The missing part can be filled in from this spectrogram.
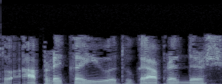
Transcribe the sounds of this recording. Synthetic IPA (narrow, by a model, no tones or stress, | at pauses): t̪o̰a̰pɽ̃ekəɦjũɦət̪ũkeapɽ̃ed̪əɾʃ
